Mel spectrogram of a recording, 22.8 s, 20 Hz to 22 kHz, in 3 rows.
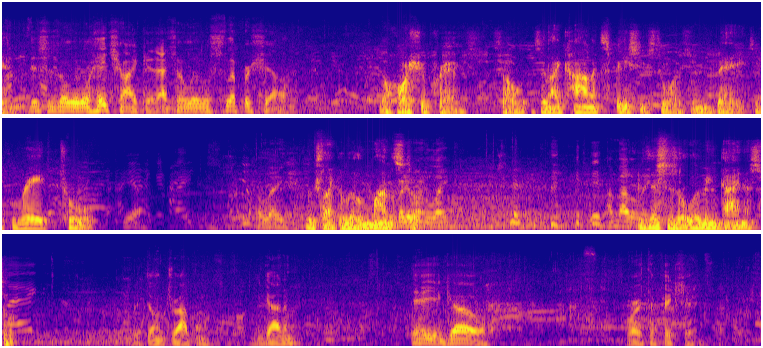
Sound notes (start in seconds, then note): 8.9 people chattering; 12.5 child chuckles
